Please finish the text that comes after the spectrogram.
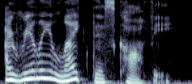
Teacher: If I want to emphasize how much I like it, I'll stress really.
